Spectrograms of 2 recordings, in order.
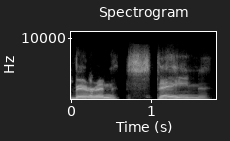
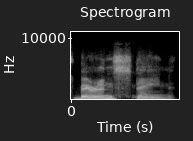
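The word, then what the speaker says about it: Berenstain: Actually, you don't really It's Baron Stain. Oh, Jewish. It's what? She said they were Jewish. It's German. No, no, it's Baron Stain.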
